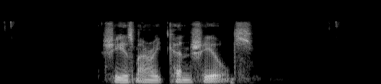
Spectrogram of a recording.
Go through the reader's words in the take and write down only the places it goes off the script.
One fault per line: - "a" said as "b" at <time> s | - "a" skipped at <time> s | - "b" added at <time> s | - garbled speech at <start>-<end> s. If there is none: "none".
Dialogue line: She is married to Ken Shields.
- "to" skipped at 1.7 s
